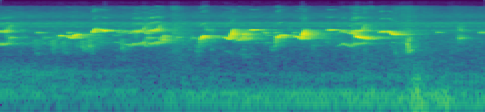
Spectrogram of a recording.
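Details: Common green magpie in an aviary, ringed, giving a continuous warbling stream of slurred whistles and chirps with little pause, over faint low background noise.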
